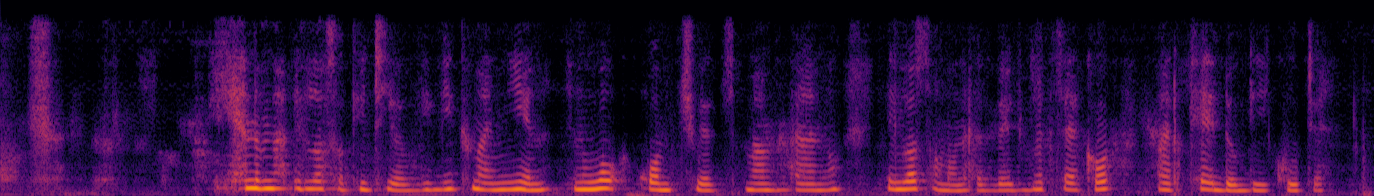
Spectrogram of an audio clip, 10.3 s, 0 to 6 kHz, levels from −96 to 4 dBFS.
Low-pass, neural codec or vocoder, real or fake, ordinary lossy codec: 5.4 kHz; codec, 16 kHz in and 24 kHz out, 0.6 kbps, FocalCodec, streaming, 4096 codes; fake; none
